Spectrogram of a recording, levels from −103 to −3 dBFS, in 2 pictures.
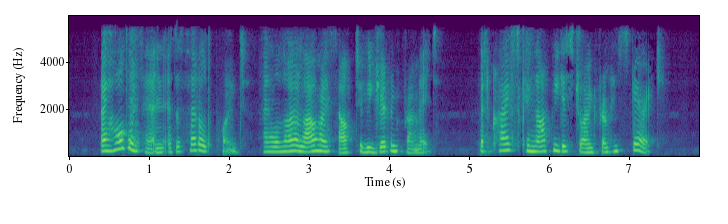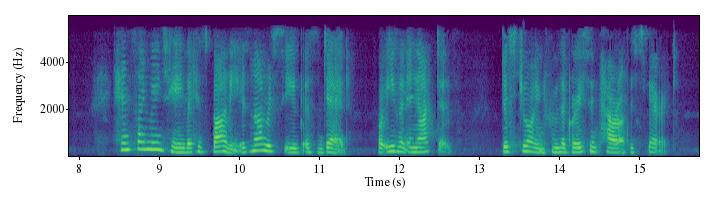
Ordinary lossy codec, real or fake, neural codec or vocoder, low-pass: AAC, 32 kbps; fake; codec, 16 kHz, 2 kbps, FreqCodec, smaller model; 5.4 kHz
